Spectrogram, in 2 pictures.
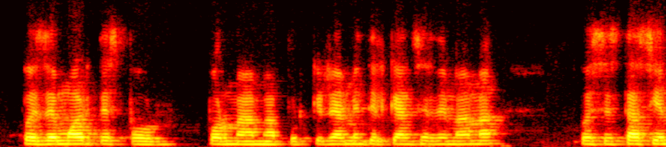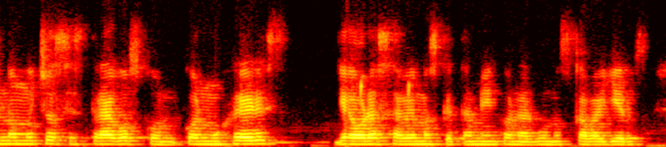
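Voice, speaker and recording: A woman at a fairly quick pace, with monotone, flat intonation. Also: fairly low pitch for a woman. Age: 60s. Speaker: cancer patient. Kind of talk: testimony. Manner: halting.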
